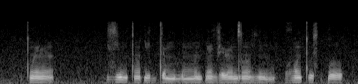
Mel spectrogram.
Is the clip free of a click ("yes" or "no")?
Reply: yes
